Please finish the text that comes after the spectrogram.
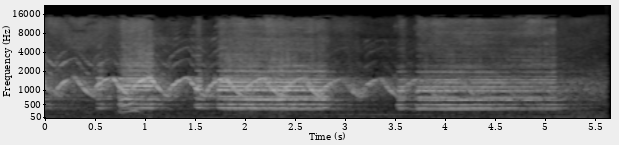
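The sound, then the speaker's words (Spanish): A loud ambulance siren wails as it passes by, in quick, repeating rise-and-fall sweeps, layered over a steady blaring horn tone, with no voices. “Oye, acabo de pasar una ambulancia muy ruidosa.”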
